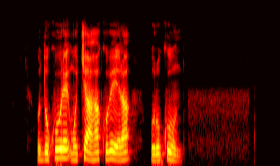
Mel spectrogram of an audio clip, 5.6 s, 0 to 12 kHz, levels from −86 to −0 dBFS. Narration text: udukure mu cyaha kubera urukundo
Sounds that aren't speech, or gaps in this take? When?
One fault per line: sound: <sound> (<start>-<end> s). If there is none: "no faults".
no faults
